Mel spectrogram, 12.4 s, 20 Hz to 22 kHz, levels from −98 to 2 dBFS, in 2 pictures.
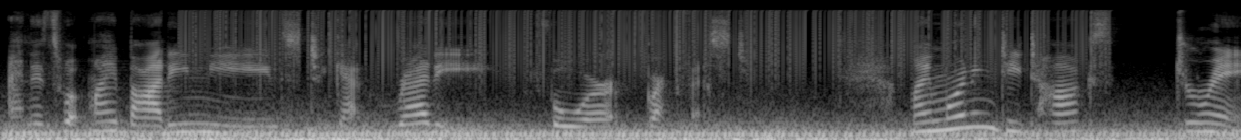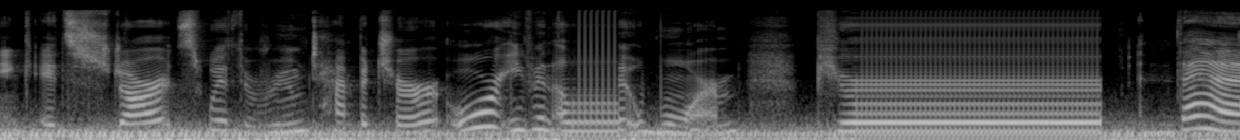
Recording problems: low rumble; loud; throughout; 8 dB below the speech
crackling; faint; from 1 to 5.5 s; 20 dB below the speech
audio freezing; at 9 s and at 10 s for 1 s
abrupt cut into speech; at the end

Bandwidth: 16 kHz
